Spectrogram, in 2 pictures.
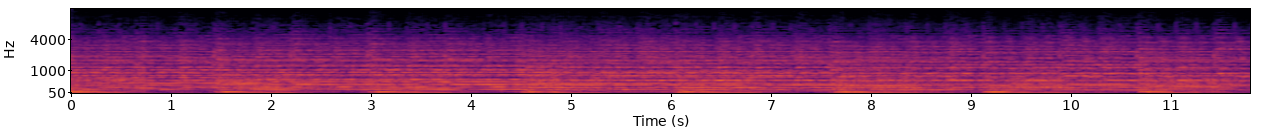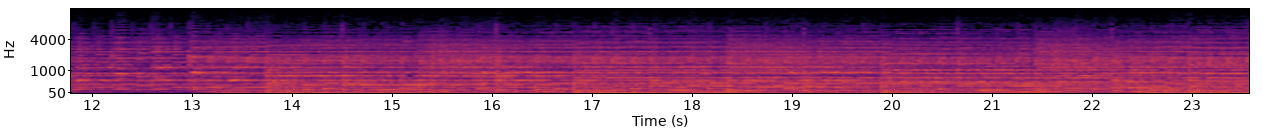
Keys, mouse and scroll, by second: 1.9 KP_1, 3.4 e, 6.9 KP_1, 7.1 KP_3, 7.8 e, 12.5 click, 13.1 KP_5, 13.7 ctrl+b, 16.2 middle click, 16.4 Tab, 16.7 ctrl+2, 17.6 Tab, 18.1 ctrl+z, 18.3 ctrl+z, 18.6 Tab, 19.1 ctrl+z, 19.5 Tab, 20.3 n, 21.0 click, 21.5 click, 22.4 click, 22.8 Tab.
